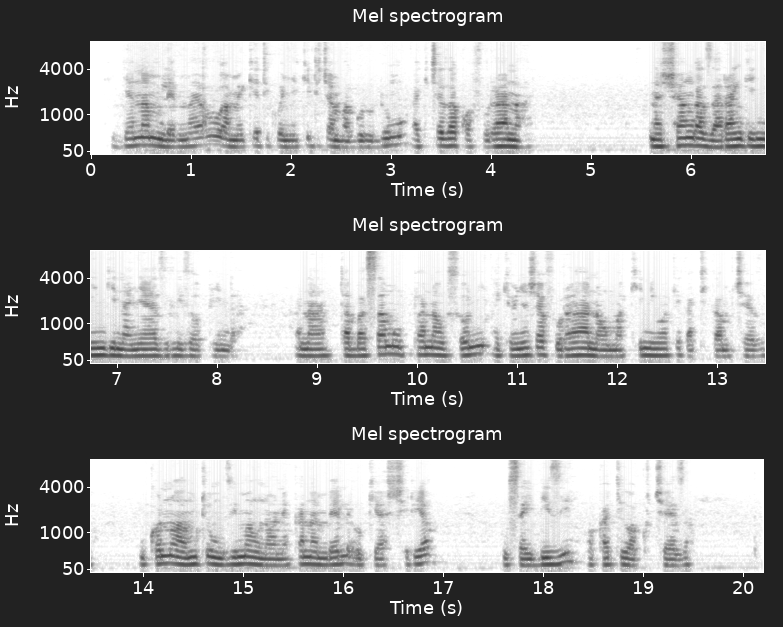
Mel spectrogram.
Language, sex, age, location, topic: Swahili, male, 25-35, Nairobi, education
